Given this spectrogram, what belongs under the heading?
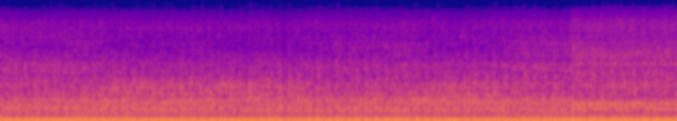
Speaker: But this truck is running awesome. Sounds good. I still think the carb needs some work.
